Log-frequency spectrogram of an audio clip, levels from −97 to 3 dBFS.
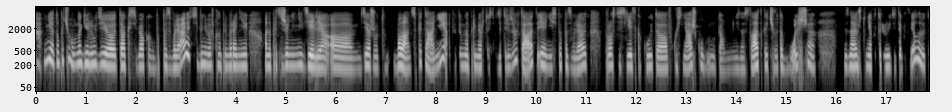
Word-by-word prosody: Нет, 265 -2 +2
ну 240 - 0
почему? 270 -3 -3
Многие 230 +1 +1
люди, 220 -1 -2
э, 195 -3 +6
так 195 -1 +3
себя 190 +1 -1
как 180 -3 -14
бы - - -16
позволяют 180 - +3
себе 220 -1 -4
немножко, 210 -1 -5
например, 200 0 -3
они, 195 0 -2 0.3
а, - - -1
на 195 - 0
протяжении 200 -1 -1
недели, 195 -3 +3
а, 165 -1 +2
держут 170 +1 -3 0.2
баланс 180 -4 +5
в - - -29
питании, 240 - +1
а - - -4
потому, 200 0 -11
например, 185 -1 -3
то - - -14
есть 175 - -14
видят 175 +1 -11
результат, 215 +3 +2
и - - 0
они 190 -4 -1
себе 205 - -5
позволяют 180 +2 -2 0.3
просто 195 0 -3
съесть 190 +1 -1
какую-то, 180 -3 -1
а, - - -2
вкусняшку, 185 +2 -3
ну, 180 -1 -14
там, 155 0 -13
не 165 +1 -17
знаю, 160 0 -13
сладкое, 190 +4 +4
чего-то 185 +1 -3
большее. 180 +4 0 0.6
Знаю, 190 0 +1
что 190 - -7
некоторые 190 0 -4
люди 180 -2 -6
так 190 - -5
делают. 255 -6 -2
190 Hz, 180 wpm, -28 LUFS, 175-205 Hz, 0.6 s, э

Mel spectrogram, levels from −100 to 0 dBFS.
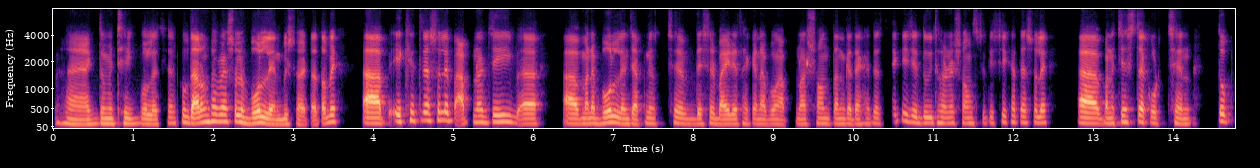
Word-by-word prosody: হ্যাঁ, 120 -4 -1
একদমই 125 +1 -1
ঠিক 125 -2 -1
বলেছেন। 115 +3 -2
খুব 160 - 0
দারুণভাবে 170 +6 +5
আসলে 170 -2 +3
বললেন 135 -6 +6
বিষয়টা। 115 -4 -4
তবে 170 - +2 0.4
আ - - +9 0.4
এক্ষেত্রে 200 +4 -3
আসলে 205 +1 0 0.2
আপনার 155 -1 -3
যেই 165 0 +2 0.3
আ - - +5 0.4
অ্যা - - +1 0.2
মানে 130 +1 +1
বললেন 145 -4 +4
যে - - 0
আপনি 135 - -8
হচ্ছে 125 +4 -8 0.3
দেশের 120 +2 -4
বাইরে 115 +1 +2
থাকেন 125 -1 -7
এবং 115 +1 -5
আপনার 115 0 -7
সন্তানকে 125 -1 -4
দেখা 120 +1 -6
যাচ্ছে 130 +5 -11
কি 195 - -5
যে 150 - -1
২ 140 0 0
ধরনের 140 -1 -4
সংস্কৃতি 135 +1 -8
শিখাতে 160 -1 -6
আসলে 150 0 -3 0.4
অ্যা 140 -1 +8 0.2
মানে 135 -1 -2
চেষ্টা 160 +1 +1
করছেন। 135 -2 -4 0.4
তো 180 - +1
135 Hz, 170 wpm, -21 LUFS, 125-155 Hz, 0.4 s, আ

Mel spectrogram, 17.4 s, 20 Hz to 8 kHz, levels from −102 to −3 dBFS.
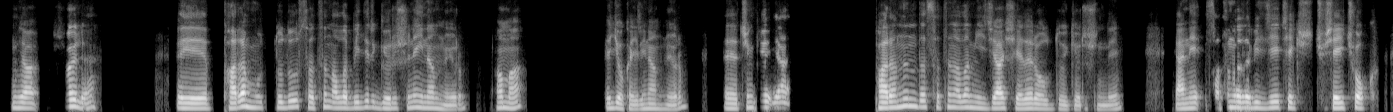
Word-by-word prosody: Ya, 140 -2 +1 0.4
şöyle: 160 -4 +2 1.0
Eee, 130 -2 +5 0.2
para 140 +6 +7
mutluluğu 150 0 -2
satın 165 0 -3
alabilir 145 +2 0
görüşüne 135 +2 -2
inanmıyorum 130 -4 -2 0.3
ama 145 +3 -1 1.0
Eee, 130 - 0
yok, 135 -4 0
hayır, 115 -1 -2
inanmıyorum, 120 +4 -4 0.5
eee, 130 -1 +1
çünkü 150 +3 -3
ya 145 0 0 1.1
Paranın 160 +6 +4
da 165 0 +1
satın 160 +1 -6
alamayacağı 140 -4 +2
şeyler 130 -1 0
olduğu 115 -2 -2
görüşündeyim. 110 +3 -7 0.6
Yani, 130 +3 +1
satın 140 +2 -5
alabileceği 145 0 +3
çek 145 -2 -2
ş - - -11
çu - - -12
şey 140 0 +5
çok. - - +1
140 Hz, 110 wpm, -24 LUFS, 130-150 Hz, 1.1 s, para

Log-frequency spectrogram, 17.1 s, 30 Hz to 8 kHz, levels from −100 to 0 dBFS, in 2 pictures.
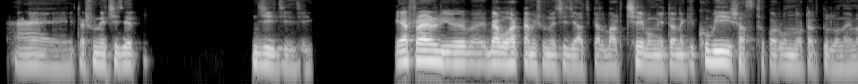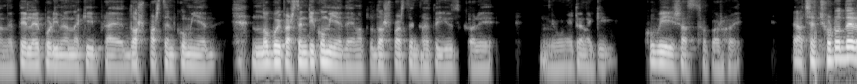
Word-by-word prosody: হ্যাঁ, 110 -1 -5 0.3
এইটা 100 - -8
শুনেছি 115 -2 -2
যে - - +1 1.3
জ্বী, 115 -1 +2
জ্বী, 105 - -8
জ্বী। 95 -1 -15 0.9
এয়ার 140 +1 +7
ফ্রায়ার 145 -1 +10
ইউ 125 - +1 0.4
ব্যবহারটা 125 0 +5
আমি 115 - -1
শুনেছি 110 0 -4
যে, 105 - -2
আজকাল 100 - -9
বাড়ছে 100 +5 -4
এবং 105 - -3
এটা 110 +2 -3
নাকি 105 +2 -6
খুবই 135 -2 +7 0.2
স্বাস্থ্যকর 110 -1 -6
অন্যটার 105 -2 -5
তুলনায়। 95 -3 -9
মানে 95 0 -11
তেলের 115 -2 +1
পরিমাণ 110 -2 0
নাকি 110 +2 -3
প্রায় 100 -1 -4
১০% 115 -1 -3
কমিয়ে 110 -4 -1 0.6
৯০% 125 0 +5
কমিয়ে 120 -6 +5
দেয়। 100 -1 -6
মাত্র 100 +1 -14
১০% 110 -1 -4
হয়তো 105 +1 -7
ইউজ 100 -1 -7
করে 95 0 -8 0.7
এবং 95 +1 -11
এটা 105 - -8
নাকি, 105 +2 -12 0.4
খুবই 130 -1 +2
স্বাস্থ্যকর 110 -3 -8
হয়। - - -14 0.6
আচ্ছা - - +1
ছোটদের 170 +2 +8
110 Hz, 160 wpm, -21 LUFS, 105-125 Hz, 1.3 s, ফ্রায়ার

